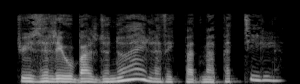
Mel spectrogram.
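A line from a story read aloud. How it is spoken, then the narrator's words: Absent-minded tone. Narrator (French): dit une voix d'un ton absent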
